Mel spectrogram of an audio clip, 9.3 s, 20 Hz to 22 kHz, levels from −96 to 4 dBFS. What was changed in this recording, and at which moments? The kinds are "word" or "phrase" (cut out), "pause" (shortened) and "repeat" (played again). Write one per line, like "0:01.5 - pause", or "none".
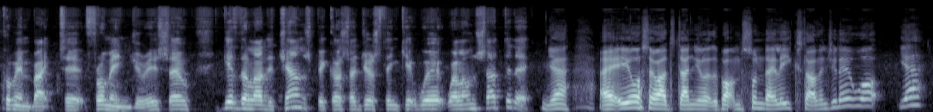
0:05.3 - pause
